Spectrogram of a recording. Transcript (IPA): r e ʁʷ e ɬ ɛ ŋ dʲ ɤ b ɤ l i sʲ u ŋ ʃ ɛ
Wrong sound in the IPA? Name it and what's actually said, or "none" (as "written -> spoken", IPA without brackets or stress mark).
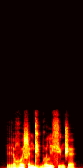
none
